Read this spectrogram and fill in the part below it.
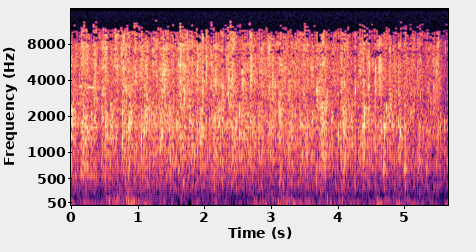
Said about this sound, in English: So why don't you clap to each other? Tak si zatlieskajte.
